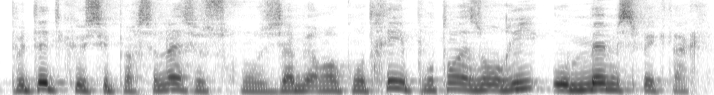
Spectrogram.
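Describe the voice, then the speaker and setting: A man's voice: fairly high pitch, very fast, mellow. A man telling an anecdote in an interview, chatty and amused.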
